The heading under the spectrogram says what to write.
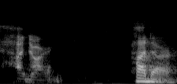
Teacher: So emphasis on the first syllable.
